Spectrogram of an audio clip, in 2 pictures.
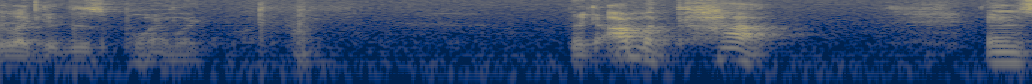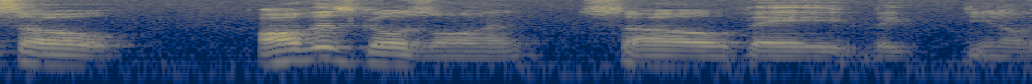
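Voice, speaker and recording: A man, a former police officer, frankly telling a personal story in an interview, acting out the dialogue as he goes. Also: lowish voice.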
